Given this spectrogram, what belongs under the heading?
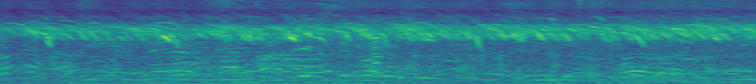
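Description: Chicks and chickens crowd a poultry market in G'ijduvon, with dense high peeping and clucking that carries on steadily and fairly close throughout, and a few faint voices mixed in.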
